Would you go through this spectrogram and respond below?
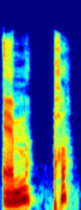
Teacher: is the student always dropping the short vowel sound, turning map into just m P?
